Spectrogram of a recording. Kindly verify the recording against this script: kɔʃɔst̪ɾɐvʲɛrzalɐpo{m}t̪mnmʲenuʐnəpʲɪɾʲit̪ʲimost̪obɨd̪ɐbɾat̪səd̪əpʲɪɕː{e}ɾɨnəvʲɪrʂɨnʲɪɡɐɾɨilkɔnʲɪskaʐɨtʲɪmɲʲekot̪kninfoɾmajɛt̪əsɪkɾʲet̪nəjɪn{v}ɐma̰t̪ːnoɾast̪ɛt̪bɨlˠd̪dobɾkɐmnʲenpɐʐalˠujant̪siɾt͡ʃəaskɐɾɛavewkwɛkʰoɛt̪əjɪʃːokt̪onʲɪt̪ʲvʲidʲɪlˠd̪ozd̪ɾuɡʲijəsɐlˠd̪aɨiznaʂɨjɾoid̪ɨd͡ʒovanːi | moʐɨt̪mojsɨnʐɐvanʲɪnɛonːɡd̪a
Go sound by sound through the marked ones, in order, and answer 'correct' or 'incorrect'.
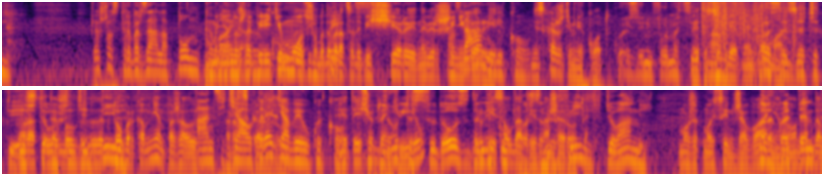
incorrect: n, correct, incorrect: f

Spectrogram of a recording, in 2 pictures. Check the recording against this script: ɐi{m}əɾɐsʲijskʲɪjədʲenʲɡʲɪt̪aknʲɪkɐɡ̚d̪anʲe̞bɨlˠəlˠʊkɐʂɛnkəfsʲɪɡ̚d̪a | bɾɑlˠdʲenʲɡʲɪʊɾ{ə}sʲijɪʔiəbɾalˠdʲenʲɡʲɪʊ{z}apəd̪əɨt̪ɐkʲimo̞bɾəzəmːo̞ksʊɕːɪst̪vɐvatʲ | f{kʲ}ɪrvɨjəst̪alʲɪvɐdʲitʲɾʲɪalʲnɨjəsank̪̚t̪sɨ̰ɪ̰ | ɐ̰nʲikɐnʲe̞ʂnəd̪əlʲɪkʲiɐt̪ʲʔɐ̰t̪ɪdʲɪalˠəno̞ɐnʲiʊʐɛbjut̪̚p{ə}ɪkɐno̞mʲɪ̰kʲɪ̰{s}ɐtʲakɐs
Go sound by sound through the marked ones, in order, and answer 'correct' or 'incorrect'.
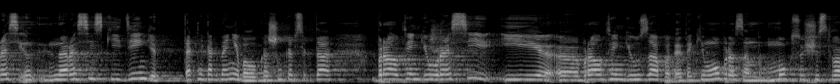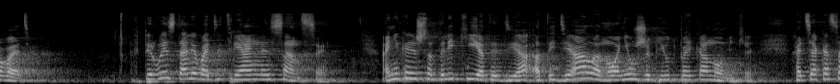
incorrect: n, incorrect: ɐ, correct, incorrect: pʲ, correct, incorrect: x

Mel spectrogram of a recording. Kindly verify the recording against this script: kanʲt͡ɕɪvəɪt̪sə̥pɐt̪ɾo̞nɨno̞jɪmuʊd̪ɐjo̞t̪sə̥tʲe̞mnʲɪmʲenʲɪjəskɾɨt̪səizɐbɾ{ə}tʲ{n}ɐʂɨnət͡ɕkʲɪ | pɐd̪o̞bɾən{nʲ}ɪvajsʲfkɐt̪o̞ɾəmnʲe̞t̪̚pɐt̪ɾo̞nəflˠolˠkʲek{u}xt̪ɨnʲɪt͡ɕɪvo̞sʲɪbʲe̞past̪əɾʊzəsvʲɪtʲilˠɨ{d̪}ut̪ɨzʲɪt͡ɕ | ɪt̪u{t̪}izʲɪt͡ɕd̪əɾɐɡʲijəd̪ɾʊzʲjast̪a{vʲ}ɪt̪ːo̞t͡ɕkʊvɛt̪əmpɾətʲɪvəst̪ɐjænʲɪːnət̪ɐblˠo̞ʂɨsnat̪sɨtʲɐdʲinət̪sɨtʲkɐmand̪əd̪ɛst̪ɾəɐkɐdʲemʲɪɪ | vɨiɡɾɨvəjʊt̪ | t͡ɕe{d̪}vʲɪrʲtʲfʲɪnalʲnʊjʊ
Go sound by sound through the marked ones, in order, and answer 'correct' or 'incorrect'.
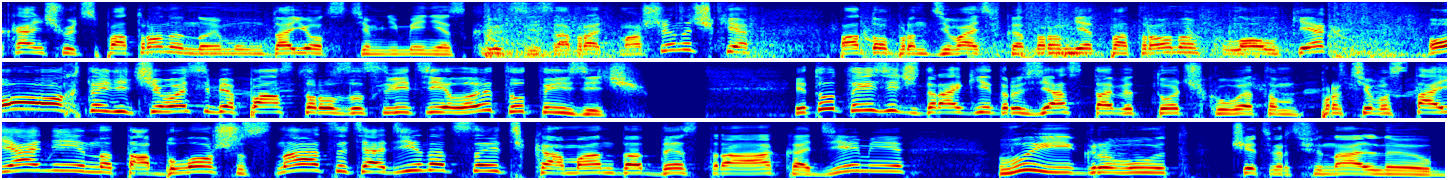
incorrect: a, incorrect: m, incorrect: dʲ, incorrect: o, incorrect: t̪, correct, correct, incorrect: t̪

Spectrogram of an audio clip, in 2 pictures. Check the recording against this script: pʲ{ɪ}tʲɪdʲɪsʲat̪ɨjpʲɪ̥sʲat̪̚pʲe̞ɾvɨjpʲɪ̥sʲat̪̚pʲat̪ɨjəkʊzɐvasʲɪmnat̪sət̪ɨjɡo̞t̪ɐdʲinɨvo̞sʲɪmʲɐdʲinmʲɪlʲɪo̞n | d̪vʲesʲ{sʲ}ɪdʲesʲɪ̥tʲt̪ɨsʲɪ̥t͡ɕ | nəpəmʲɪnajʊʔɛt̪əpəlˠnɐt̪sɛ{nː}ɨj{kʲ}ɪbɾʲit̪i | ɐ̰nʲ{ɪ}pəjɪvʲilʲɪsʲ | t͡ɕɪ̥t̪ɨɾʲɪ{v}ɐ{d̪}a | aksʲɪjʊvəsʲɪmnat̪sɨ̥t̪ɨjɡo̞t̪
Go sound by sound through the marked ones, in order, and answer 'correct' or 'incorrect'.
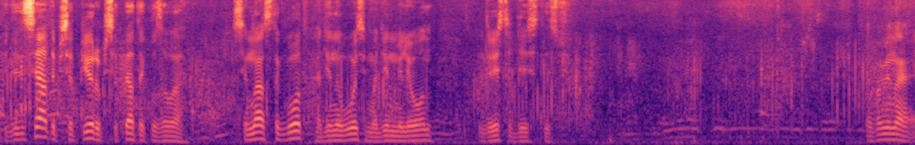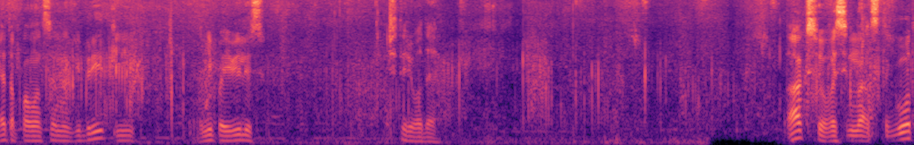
correct, incorrect: tʲ, correct, incorrect: ɡʲ, incorrect: i, correct, correct

